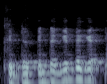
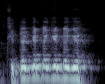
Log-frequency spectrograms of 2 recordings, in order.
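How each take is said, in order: First: Said in the usual way. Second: Sing-song nickname. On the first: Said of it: "Yeah, I like that". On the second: Pretend. Trying out a silly nickname.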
